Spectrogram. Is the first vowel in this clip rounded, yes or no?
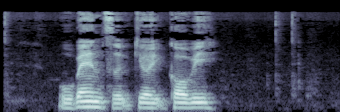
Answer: yes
